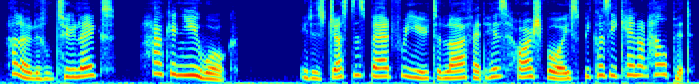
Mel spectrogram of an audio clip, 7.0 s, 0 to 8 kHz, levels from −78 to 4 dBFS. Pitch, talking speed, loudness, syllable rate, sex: 270 Hz, 225 wpm, -16 LUFS, 5.5 syllables/s, female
